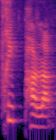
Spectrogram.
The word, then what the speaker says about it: Triphala: Triphala, c'est du Triphala, parce que le nom il vient du sanskrit et le PH, on le prononce pas comme un F, mais plutôt comme un P avec un P avec un petit peu de vent, d'air.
